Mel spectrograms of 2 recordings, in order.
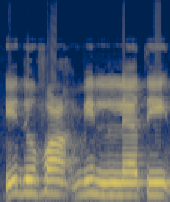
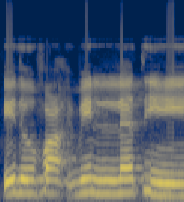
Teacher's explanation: دال ساکن اس کے اوپر قلقلہ کریں گے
